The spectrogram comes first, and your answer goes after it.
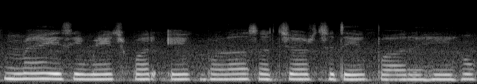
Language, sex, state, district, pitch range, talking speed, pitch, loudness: Hindi, female, Chhattisgarh, Raipur, 230-240 Hz, 150 wpm, 235 Hz, -15 LUFS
